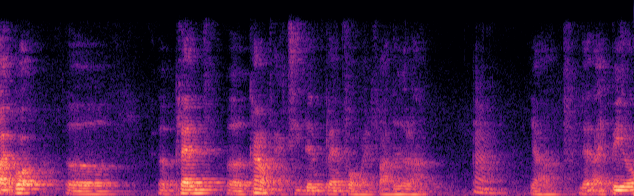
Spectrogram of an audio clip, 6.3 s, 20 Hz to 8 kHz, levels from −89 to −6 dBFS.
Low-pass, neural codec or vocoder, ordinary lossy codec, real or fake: 7.2 kHz; none; none; real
